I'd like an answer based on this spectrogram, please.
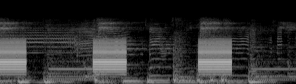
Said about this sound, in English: Dialing your own number in those days always gave you a busy signal.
